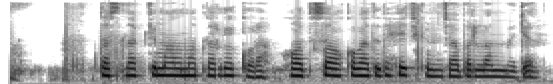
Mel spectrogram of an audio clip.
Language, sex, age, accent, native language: Uzbek, female, 19-29, Surxondaryo, Uzbek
